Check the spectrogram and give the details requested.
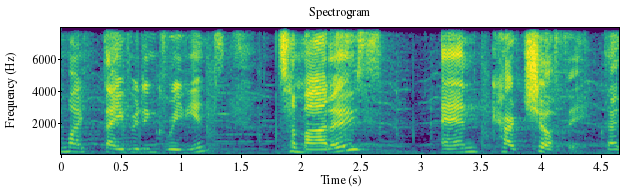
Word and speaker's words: carciofi: So I love Italian food, and we're going to make something today with two of my favorite ingredients, tomatoes and carciofi.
